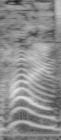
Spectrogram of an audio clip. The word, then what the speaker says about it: Hynes: She is a great female country artist from Canada as well, and her last name Hines is spelled Hynes.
